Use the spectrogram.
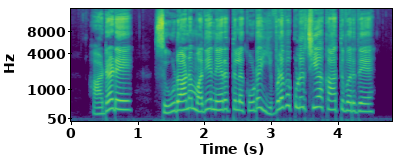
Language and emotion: Tamil, surprised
